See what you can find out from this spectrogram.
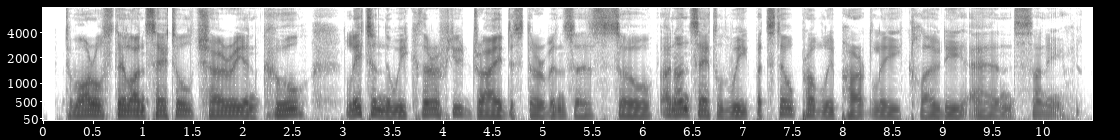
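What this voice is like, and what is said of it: Scottish accent. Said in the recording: “this Scottish accent”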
